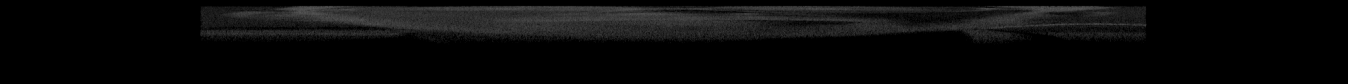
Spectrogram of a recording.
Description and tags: a picture of myself made with noise, you can see it looking at the spectrogram. In Audacity, for example, select the spectrum view instead of the more commonly used waveform view. To get a decent resolution the spectrogram should have a relatively narrow FFT band (1024 or above), results are best in grayscale. The original stereo audio file was produced with GNU/GPL Enscribe 0.0.4 by Jason Downer, then converted to converted to a single channel with Audacity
